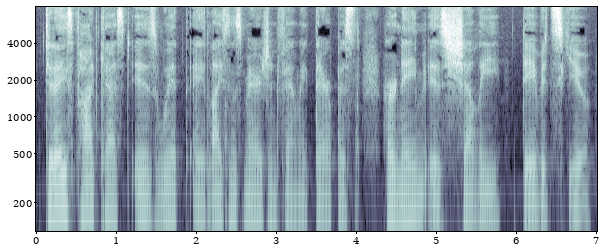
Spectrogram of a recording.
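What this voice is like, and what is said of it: Strained voice, deeper than usual. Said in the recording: “sorry about my voice... my voice is a little bit more bassy than usual”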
